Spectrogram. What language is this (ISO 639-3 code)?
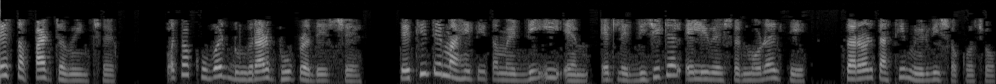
guj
